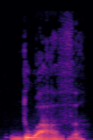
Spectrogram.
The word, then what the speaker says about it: doivent: So same thing, classic ending for the plural form, E-N-T here, okay, but then you don't pronounce it. Doivent, doivent.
